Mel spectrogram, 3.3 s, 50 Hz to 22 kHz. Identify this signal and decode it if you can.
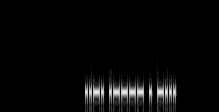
Morse code, heard as a keyed tone, about 40 wpm, 700 Hz. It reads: F1EB
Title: DXCC-100 Call Signs - 4 Characters - 40wpm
